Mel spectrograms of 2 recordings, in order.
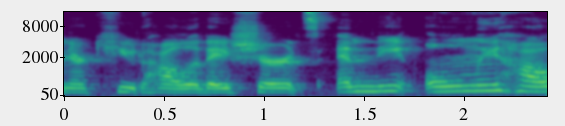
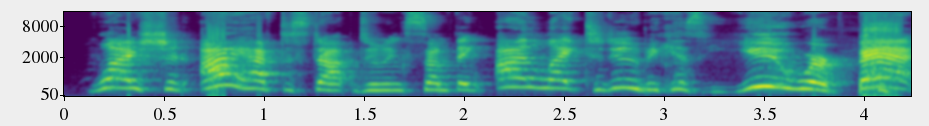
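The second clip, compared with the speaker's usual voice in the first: put-on childish shouting, very high pitch and very loud; 9 semitones higher, 14 dB louder than usual. Parent at the piano retells snapping back at their six-year-old: retelling own yell at child. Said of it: "yelling at my six-year-old".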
